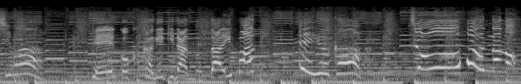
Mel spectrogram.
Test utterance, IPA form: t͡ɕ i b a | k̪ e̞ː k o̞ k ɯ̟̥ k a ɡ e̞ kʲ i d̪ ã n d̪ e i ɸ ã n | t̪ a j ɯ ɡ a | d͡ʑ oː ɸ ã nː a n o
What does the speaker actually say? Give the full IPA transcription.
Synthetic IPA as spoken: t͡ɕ i β a | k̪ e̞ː k o̞ k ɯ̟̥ k a ɡ e̞ kʲ i d̪ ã n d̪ a i ɸ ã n | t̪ e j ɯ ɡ a | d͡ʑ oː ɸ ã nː a n o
